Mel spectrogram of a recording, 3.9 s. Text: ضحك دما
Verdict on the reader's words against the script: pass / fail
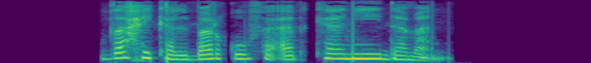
fail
